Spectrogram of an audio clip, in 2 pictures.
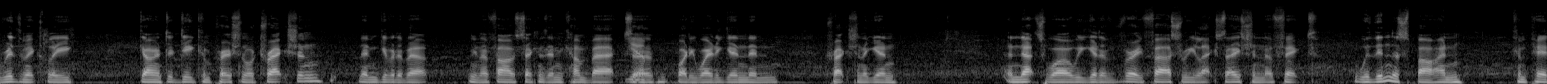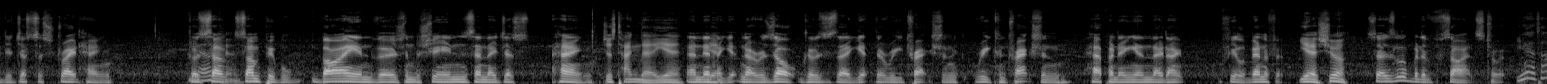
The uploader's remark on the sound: This is the first ever episode of the Spine Dynamex podcast recorded at the Royal Adelaide Show in 2022.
